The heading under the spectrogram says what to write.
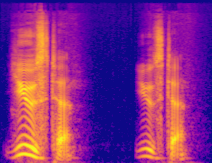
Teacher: So I remove the D, and now I can say it as one word. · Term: relaxed pronunciation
